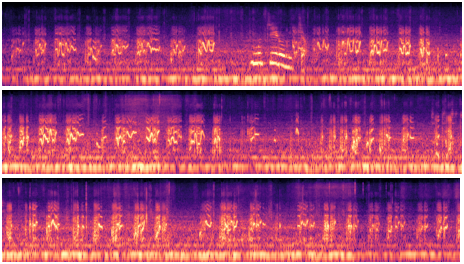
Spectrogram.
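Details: Guinea pig about one month in its new home, fawning and relaxed on a lap while being brushed: rapid chattering, burbling notes repeated about three times a second, one brief rising-falling squeak near the start, steady low hum beneath.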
